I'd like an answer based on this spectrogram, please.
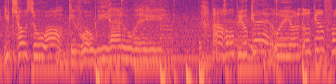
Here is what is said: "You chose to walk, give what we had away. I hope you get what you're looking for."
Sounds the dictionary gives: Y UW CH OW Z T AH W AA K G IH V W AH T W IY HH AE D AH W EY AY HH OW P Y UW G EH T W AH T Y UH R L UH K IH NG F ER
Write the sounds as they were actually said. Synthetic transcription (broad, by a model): Y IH CH OW Z T AH W AA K G IH V W AH T W IY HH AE D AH W EY AY HH OW P Y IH G EH T W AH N Y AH R L UH K IH NG F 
